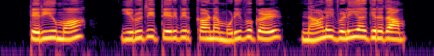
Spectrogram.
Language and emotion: Tamil, fearful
